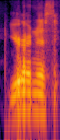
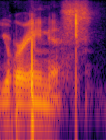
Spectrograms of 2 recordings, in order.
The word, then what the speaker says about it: Uranus: and that is from the center of Uranus Uranus is by the way how you pronounce it it is not Uranus because I know that's how lots of people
